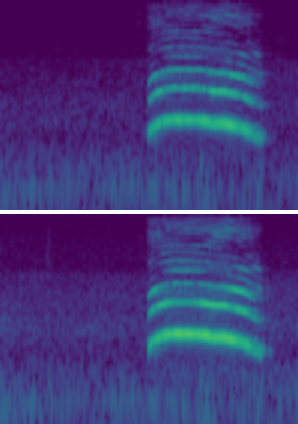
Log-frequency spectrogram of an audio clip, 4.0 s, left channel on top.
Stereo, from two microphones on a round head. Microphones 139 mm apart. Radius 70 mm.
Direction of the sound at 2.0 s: 20° right (ahead or behind).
